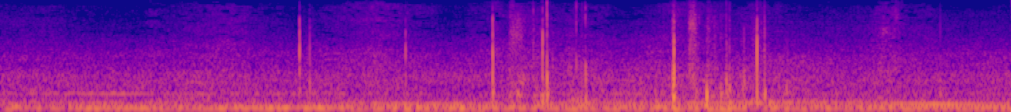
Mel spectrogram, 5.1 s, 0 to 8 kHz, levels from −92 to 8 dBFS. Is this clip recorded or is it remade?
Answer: recorded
